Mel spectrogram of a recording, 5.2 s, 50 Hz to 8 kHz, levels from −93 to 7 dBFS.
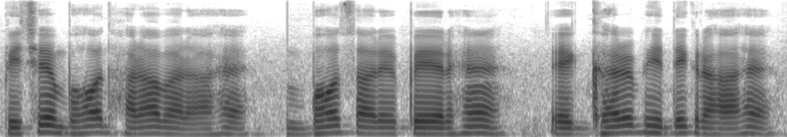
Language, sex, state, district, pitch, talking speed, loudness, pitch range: Hindi, male, Arunachal Pradesh, Lower Dibang Valley, 135 Hz, 170 wpm, -16 LUFS, 130-145 Hz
